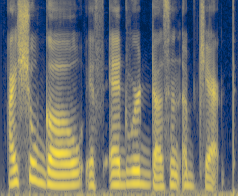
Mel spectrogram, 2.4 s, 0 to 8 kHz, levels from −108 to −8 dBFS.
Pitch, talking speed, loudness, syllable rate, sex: 180 Hz, 175 wpm, -18 LUFS, 4.2 syllables/s, female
